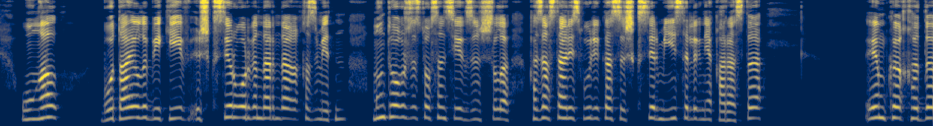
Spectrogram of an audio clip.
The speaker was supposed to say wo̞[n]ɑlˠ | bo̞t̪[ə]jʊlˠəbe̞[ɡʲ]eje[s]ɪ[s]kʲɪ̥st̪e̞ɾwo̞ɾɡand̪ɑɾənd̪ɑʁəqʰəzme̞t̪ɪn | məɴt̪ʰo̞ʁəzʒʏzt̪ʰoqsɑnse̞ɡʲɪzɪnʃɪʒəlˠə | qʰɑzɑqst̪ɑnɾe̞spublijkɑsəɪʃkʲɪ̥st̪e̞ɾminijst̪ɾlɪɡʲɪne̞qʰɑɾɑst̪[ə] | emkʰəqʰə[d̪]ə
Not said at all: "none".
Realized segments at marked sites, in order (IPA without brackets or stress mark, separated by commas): ɴ, ɑ, kʲ, f, ʃ, ə, d̪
